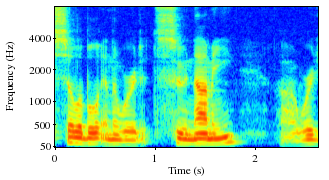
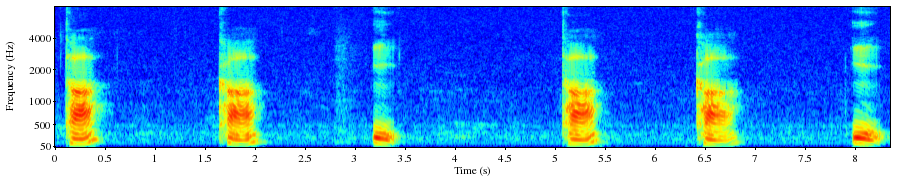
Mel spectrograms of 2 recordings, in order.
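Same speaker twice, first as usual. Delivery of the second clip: "Ta, ka, i" spaced out slowly, each syllable louder and separate; 7 dB louder, much slower than usual. Shown as a demonstration. Teacher dictates the word slowly to students: spaced syllables. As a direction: spell it out syllable by syllable. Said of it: "I'll speak a word for you, slowly in Japanese".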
